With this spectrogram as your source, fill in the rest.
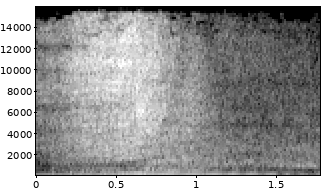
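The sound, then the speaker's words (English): Loud, steady roar of car engines in a rural village in Germany on a sunny weekend, with a low droning hum and a harsh, broad rush on top, swelling briefly then holding at a constant level with no voices. “Instead of enjoying their morning coffee on the terrace, they stay indoors and shut all the windows to escape the roar of the engines.”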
